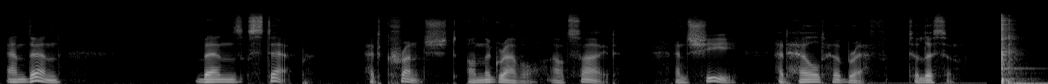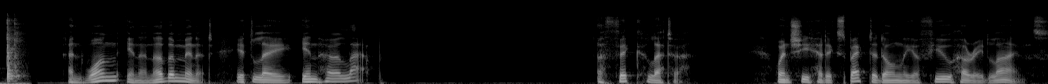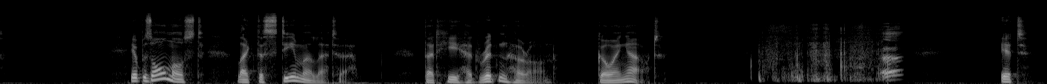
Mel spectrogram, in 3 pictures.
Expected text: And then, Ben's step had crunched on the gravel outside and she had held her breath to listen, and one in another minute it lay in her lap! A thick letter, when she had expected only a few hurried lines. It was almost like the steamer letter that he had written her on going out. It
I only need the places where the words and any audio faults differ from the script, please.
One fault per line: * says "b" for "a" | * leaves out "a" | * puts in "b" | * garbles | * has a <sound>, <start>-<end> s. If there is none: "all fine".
* has a tap, 10.0-10.8 s
* has a cough, 28.5-30.0 s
